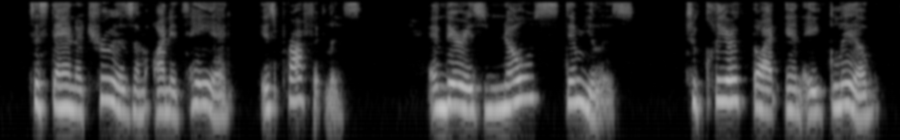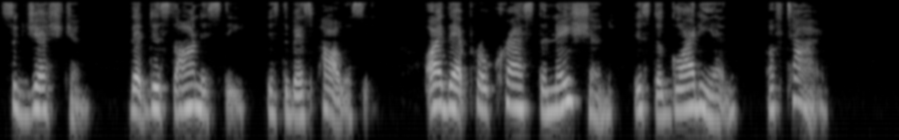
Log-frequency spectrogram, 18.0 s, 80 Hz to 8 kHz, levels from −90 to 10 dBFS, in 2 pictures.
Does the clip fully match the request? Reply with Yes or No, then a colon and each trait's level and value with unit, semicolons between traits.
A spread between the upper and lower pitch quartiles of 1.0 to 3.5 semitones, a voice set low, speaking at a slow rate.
No: average, 3.2 semitones; high, 225 Hz; slow, 115 wpm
